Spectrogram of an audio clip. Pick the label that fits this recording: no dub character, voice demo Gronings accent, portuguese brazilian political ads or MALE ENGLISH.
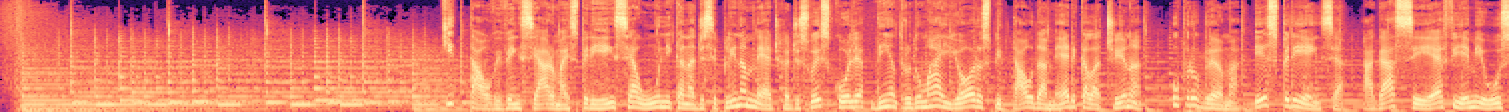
portuguese brazilian political ads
